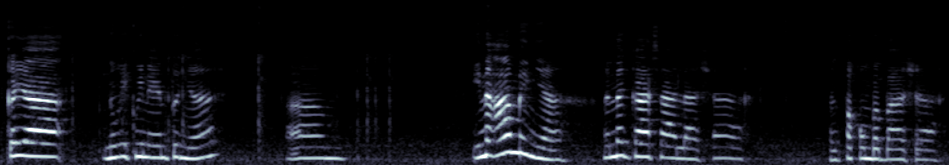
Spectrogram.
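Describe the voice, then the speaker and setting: Filipino woman with a higher voice teaching Bible study. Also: fairly even intonation, slow, pauses often, fairly bright tone, slight background noise. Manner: reads English verses, then explains them conversationally in Tagalog with tag questions.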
